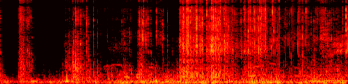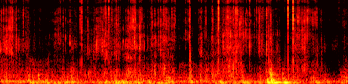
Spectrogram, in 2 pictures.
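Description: Paper and kindling under a pile of firewood catching alight and crackling, a dense stream of small crackles over a low rumble. A single low thump about nine seconds in is the loudest sound.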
